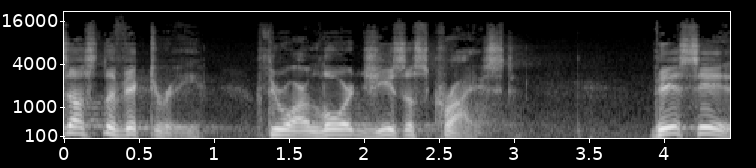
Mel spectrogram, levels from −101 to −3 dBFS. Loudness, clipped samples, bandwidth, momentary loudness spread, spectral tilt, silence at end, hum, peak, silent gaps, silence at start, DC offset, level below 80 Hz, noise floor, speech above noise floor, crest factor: -24 LUFS; under 0.1%; 14 kHz; 15 LU; -6 dB/octave; 0 s; none; -6 dBFS; none; 0 s; under 0.1%; -66 dBFS; -60 dBFS; 37 dB; 18 dB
